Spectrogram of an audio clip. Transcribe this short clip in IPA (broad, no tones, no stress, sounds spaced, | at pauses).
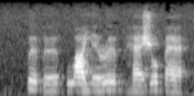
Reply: p ø ɓ ø | w ɑ j e ɹ ø bʱ æ ʒ o p æ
